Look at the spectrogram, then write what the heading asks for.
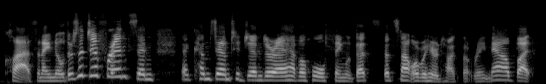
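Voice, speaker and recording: A young woman hosting an online panel over a video call, chatty and quick to laugh. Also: mid-range voice, sing-song, fairly bright tone, dry recording, clean studio sound. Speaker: panel host, content creator.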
